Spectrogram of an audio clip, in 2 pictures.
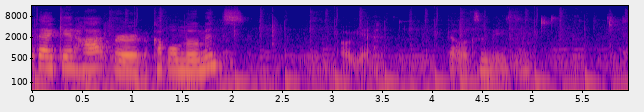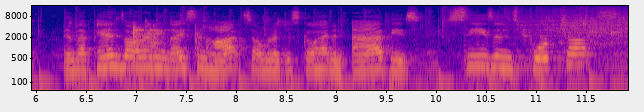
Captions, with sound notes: - We'll let that get hot for a couple moments. Oh, yeah. That looks amazing. (oil sizzling) And that pan's already nice and hot, so I'm gonna just go ahead and add these seasoned pork chops.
